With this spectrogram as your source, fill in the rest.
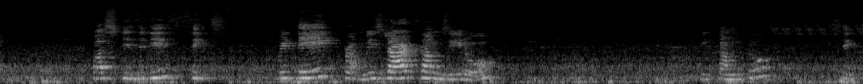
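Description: A woman speaks calmly nearby, explaining.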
